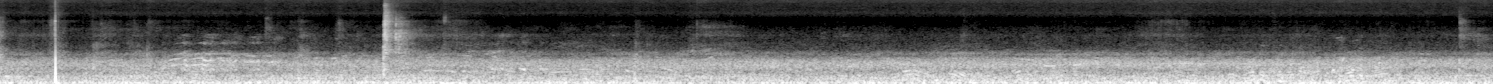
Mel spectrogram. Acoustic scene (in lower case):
park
